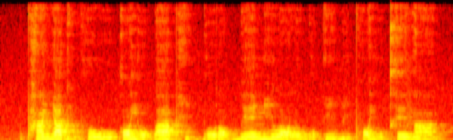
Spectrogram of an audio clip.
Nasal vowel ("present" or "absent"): present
